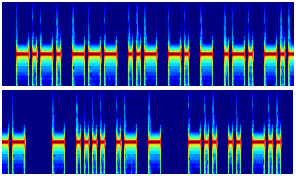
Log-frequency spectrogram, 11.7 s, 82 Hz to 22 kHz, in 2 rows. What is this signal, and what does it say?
Morse code, heard as a keyed tone, about 15 wpm, 700 Hz. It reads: COUNTRY THAT DID
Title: Sentences from Top 1600 Words 15wpm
